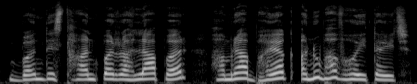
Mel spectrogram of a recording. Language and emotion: Maithili, fearful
